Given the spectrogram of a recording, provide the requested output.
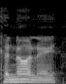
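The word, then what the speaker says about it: Cannone: Pat Canone, that's how they say it.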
